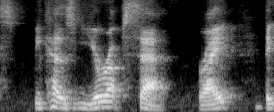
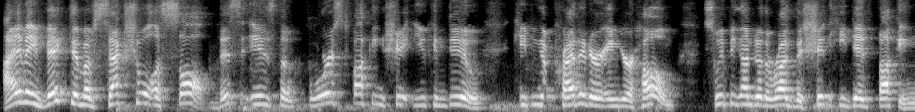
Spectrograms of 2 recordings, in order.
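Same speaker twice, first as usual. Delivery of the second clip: slightly higher, mock-indignant reading; lightly mocking victim post; 7 semitones higher than usual. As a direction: read the angry post with a hint of parody. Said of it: "this one guy was streaming".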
